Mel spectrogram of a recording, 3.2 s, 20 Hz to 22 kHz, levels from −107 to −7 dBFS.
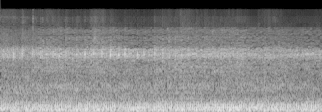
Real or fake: real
